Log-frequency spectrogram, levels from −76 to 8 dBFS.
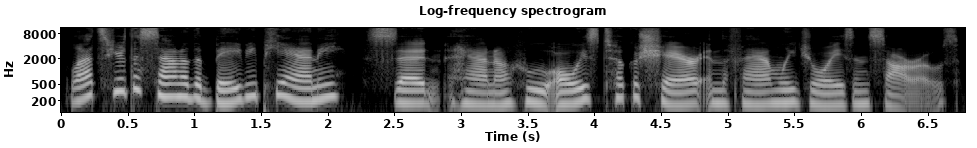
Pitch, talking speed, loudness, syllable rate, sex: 195 Hz, 185 wpm, -20 LUFS, 4.6 syllables/s, female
